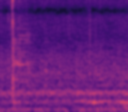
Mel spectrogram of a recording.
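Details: Honey bees in a garden hive in spring, busy on wax-built frames as the beekeeper lifts off an old plastic queen excluder to add a honey super; a steady low droning hum with a sharp click near the start.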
